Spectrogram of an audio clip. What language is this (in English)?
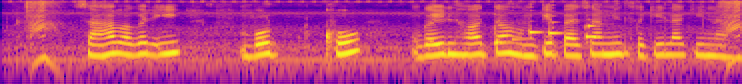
Bhojpuri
